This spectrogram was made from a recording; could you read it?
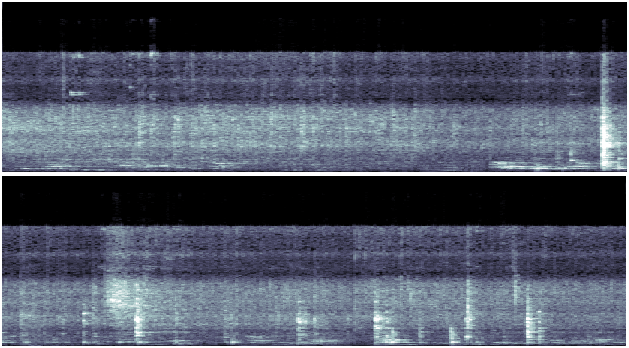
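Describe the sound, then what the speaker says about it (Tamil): Tomato paste and onions sautéing in a pan for chicken masala gravy, with a steady soft sizzle and scattered scraping stir strokes and light utensil clinks against the pan. "தக்காளி நல்லா வதங்கட்டும்"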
